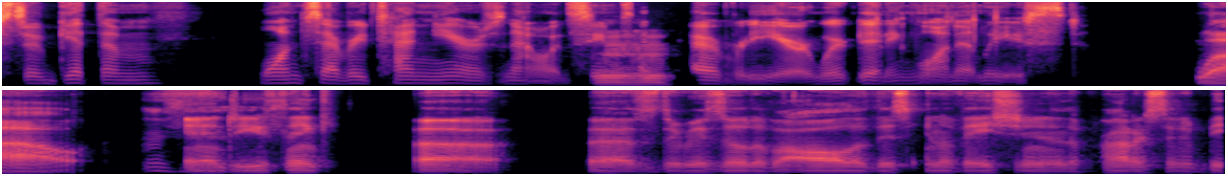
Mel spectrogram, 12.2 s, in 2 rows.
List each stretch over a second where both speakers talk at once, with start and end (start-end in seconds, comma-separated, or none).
none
